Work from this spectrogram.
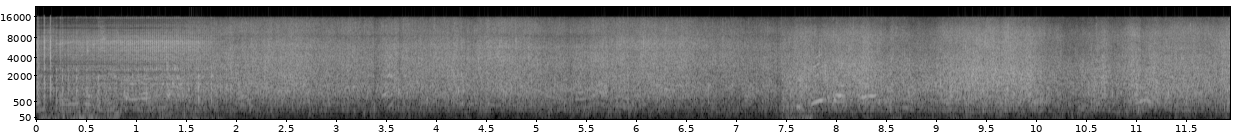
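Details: Sea waves and wind roar steadily alongside a boat at sea, with faint human voices mixed in and no animal calls heard.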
